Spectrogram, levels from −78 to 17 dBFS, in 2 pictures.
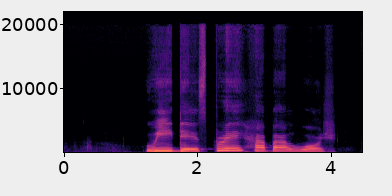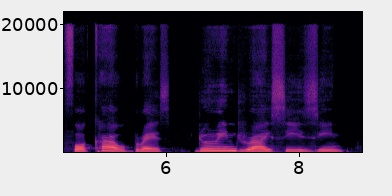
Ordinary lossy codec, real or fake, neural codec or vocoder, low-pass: none; fake; autoencoder, 48 kHz, 128 numbers a frame, DAC-VAE, trained on Japanese speech; none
